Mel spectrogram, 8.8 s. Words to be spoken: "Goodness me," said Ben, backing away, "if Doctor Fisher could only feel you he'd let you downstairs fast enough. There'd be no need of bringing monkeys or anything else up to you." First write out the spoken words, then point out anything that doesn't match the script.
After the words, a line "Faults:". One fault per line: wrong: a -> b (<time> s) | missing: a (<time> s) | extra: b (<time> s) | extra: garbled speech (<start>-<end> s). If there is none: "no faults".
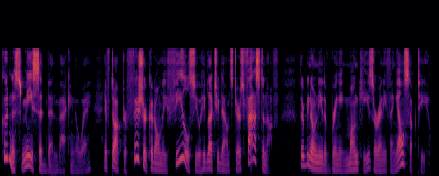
"Goodness me," said Ben, backing away, "if Doctor Fisher could only feels you he'd let you downstairs fast enough. There'd be no need of bringing monkeys or anything else up to you."
Faults:
wrong: feel -> feels (3.3 s)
